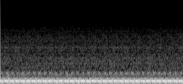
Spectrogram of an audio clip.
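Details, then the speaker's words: 1956 Ford F100 straight-six, pulled from a barn and running under its own power for the first time in 33 years, being driven: low, even burble with steady firing and no knocks or misses. "and with that bit of work that we did, it actually has moved under its own power for the first time in 33 years."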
